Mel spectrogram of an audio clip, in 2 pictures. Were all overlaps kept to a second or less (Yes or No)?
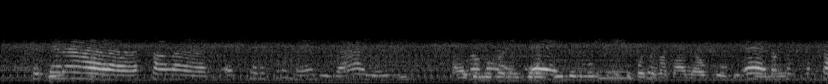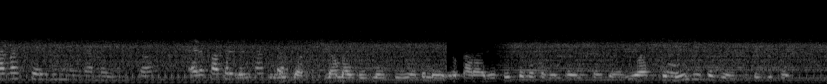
No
